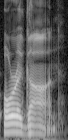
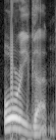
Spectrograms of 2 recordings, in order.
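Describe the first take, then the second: First: Oregon ending in "gahn", OR-uh-gahn, asked; Oregon as "OR-uh-gahn", lightly querying. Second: Oregon with a long "ee", OR-ee-gun, asked; Oregon as "OR-ee-gun" with a questioning lilt. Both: Shown as a demonstration. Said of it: "how do you pronounce it?".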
